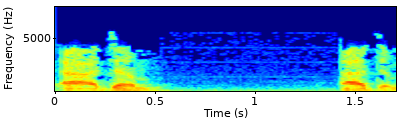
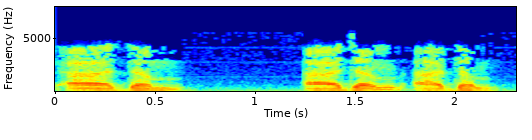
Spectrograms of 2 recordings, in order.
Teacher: The difference is that the English D only uses the tip. Okay? So when you try to pronounce the English D, you only use the tip.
